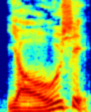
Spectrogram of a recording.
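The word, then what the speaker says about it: 游戏: 그리고 게임은 游戏. 여우시. 네. 여우시.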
